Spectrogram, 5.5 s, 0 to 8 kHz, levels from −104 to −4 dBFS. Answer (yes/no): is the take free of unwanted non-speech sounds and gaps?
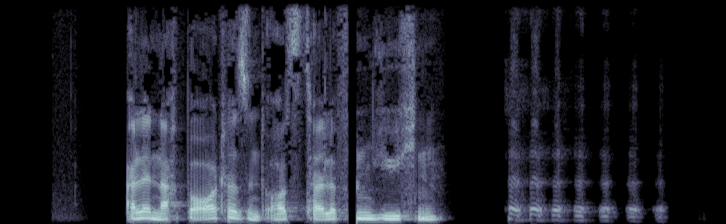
no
